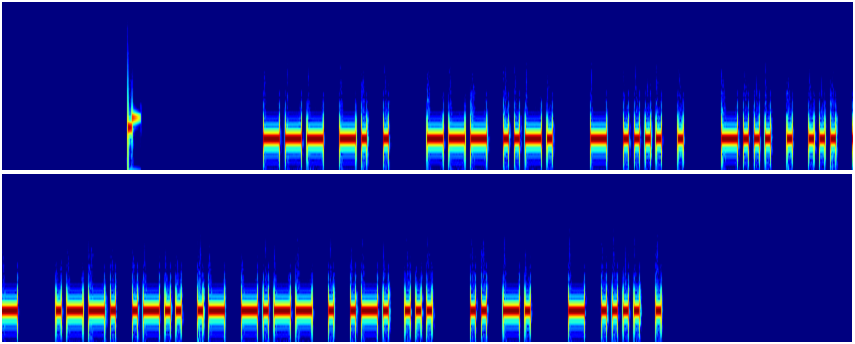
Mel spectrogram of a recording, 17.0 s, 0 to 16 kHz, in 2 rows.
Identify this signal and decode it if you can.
Morse code, heard as a keyed tone, about 22 wpm, 700 Hz. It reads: ONE OF THE BEST PLAYERS IN THE
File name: practice / 22wpm / Sets of 7 Words - 22wpm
